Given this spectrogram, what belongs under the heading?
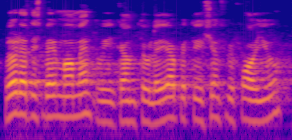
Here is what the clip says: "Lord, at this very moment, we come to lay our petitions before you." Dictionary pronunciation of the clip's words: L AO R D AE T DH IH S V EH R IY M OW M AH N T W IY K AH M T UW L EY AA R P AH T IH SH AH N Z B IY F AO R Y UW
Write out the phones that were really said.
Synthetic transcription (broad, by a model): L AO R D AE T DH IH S B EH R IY M OW M AH N T W IY K AH M T UW L EY AA R P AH T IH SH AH N S B IY F AO R Y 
